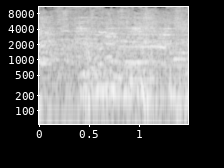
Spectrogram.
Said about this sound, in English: Getting applause, waves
